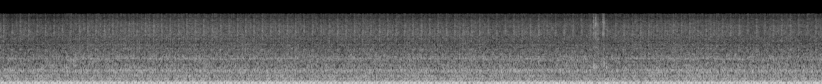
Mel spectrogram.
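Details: ZAZ 968M Zaporozhets started after sitting, with the fuel pump just repaired and the carburetor partly sorted: steady, even idle with a fast regular beat and no misses or stumbles; runs normally.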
